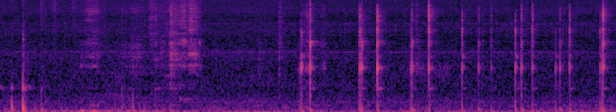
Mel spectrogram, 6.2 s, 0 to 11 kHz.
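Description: A hollow, medium rectangular wooden shadow box frame with a dark back panel is held upright and tapped with fingertips and nails. The result is a series of quick, dry clicking taps with a faint hollow ring near 1.4 kHz that dies away almost at once. Soft, bright rustling fills the gaps early on.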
